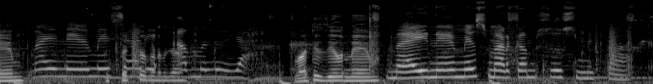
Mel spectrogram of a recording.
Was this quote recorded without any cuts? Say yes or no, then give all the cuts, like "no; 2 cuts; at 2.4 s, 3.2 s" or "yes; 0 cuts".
no; 1 cut; at 2.9 s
